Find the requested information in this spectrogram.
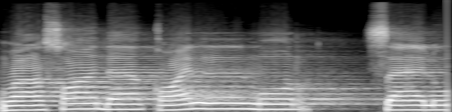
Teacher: Huruf lu dipanjangkan boleh 2 harokat, boleh 4, boleh 6 harokat karena di depan huruf lu terdapat waw sukun sebelum huruf pemberhentian, dan huruf pemberhentian huruf na disukunkan atau dimatikan karena berada di ujung ayat atau di ujung bacaan kita. · huruf qa langsung sambung ke alif lam qamariyah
